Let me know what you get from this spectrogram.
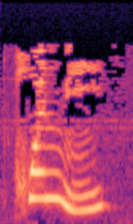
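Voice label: "昏迷", Mandarin Chinese; hsk; chinese-flashcards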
